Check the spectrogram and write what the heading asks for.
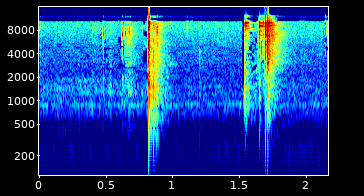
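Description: Sharp clicks and taps from tools being handled at a fly-tying vise: a single click a little under a second in, then a quick pair of clicks near the end.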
